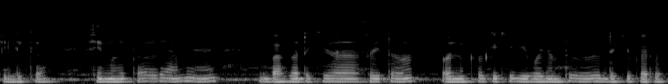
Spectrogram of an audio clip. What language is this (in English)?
Odia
